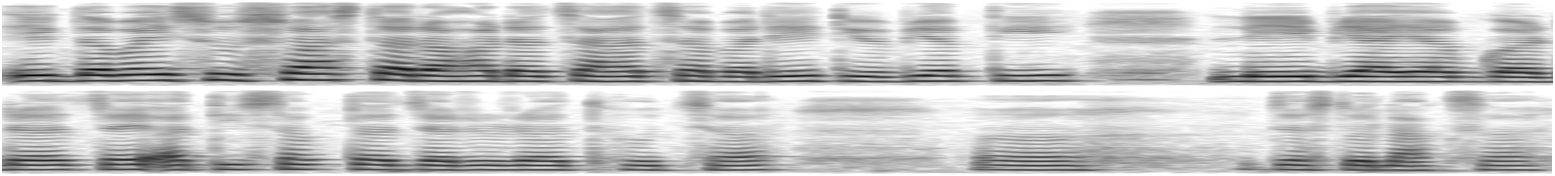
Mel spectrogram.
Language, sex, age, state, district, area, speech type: Nepali, female, 30-45, West Bengal, Kalimpong, rural, spontaneous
